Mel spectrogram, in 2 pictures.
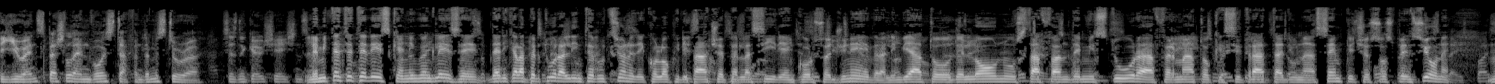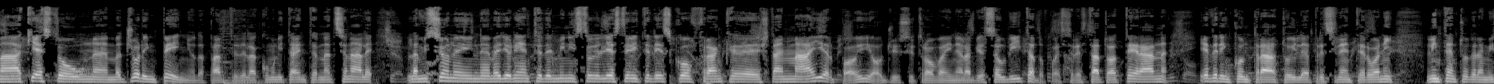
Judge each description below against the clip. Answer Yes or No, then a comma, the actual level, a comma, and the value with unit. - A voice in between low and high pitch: No, low, 120 Hz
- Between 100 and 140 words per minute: No, average, 155 wpm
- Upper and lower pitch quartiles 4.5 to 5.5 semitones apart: No, average, 3.6 semitones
